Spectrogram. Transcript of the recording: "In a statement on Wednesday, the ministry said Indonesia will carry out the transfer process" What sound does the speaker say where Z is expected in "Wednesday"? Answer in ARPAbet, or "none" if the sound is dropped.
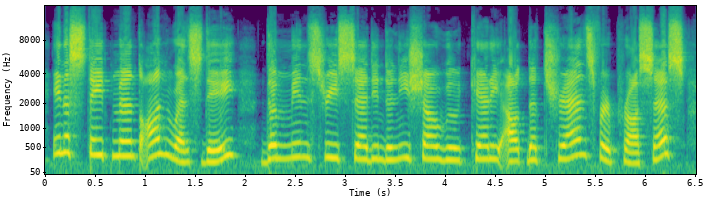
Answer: S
